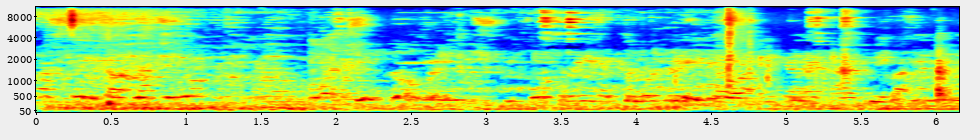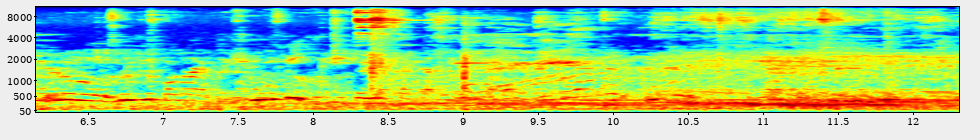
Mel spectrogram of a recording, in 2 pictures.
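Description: Metal parts of a motorcycle clink and rattle.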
